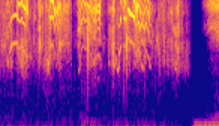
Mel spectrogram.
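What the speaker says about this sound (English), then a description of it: "Rats scurrying about." Rats squeak and scurry in quick, chattering bursts of shrill, high-pitched chirps, close and moderately loud with a brief gap near the end, like a scary-movie effect.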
